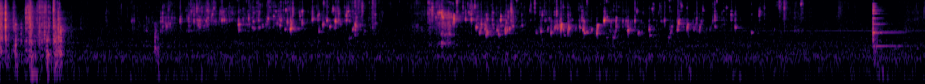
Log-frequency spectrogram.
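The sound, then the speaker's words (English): Water drips and squishes as thawed spinach is squeezed out by hand for a dip: a quiet, irregular patter of many small drips with a few louder squelches, and no talk. “I can't tell you how important this is because if you don't squeeze out all the water, you're going to have a very runny dip.”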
